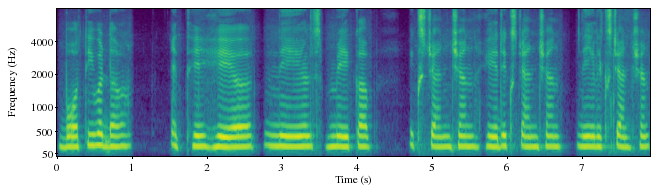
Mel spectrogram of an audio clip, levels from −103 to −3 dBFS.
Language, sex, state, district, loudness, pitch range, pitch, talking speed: Punjabi, female, Punjab, Kapurthala, -14 LUFS, 200-215 Hz, 205 Hz, 100 wpm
